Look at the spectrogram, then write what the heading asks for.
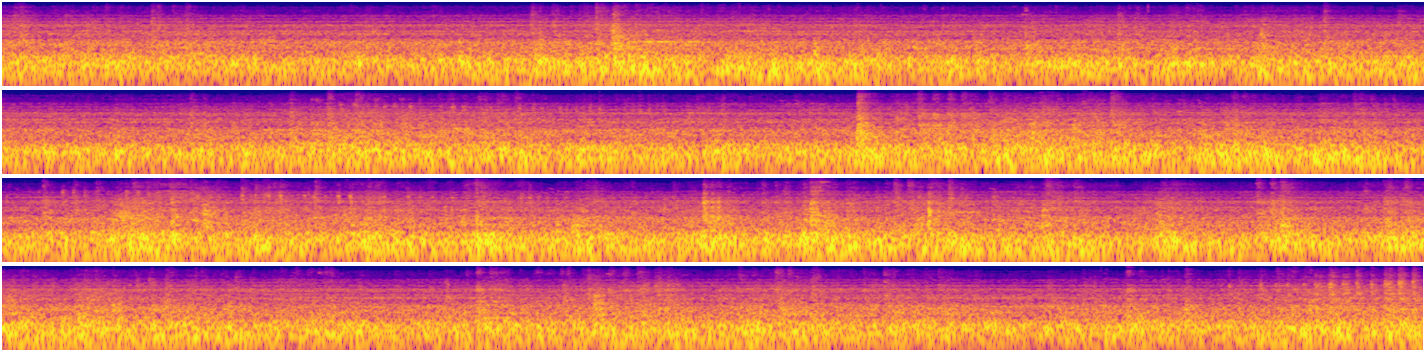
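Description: Railroad cars rolling steadily past, steel wheels rumbling and clicking over the rail joints.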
